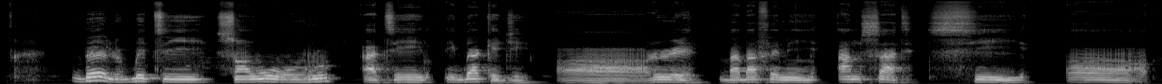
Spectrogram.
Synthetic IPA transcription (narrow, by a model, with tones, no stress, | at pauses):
bɛː˦˨lu˨˦ɡ͡be˦ti˧sɔ̃˧wo˦˨o˧ɾu˦ | a˦˨tʰi˧i˧ɡ͡ba˦ke˨d͡ʒi˨ | ɔ˨ɾi˦ɾɛ˦˨ba˧ba˦fɛ˦˨mĩ˧ | a˦m˦sa˦˨tsi˦ | ɔ˦˧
